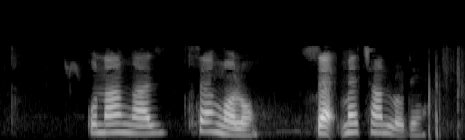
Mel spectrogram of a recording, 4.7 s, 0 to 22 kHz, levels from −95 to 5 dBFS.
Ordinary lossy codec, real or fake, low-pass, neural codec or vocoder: MP3, 32 kbps; real; 5.4 kHz; none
